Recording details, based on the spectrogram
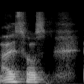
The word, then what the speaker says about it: ISOS: Und die haben so ein ISOS, also International SOS, wird abgekürzt ISOS und wird im Englischen ausgesprochen ISOS. ISOS hat insgesamt, ich meine, 12.000 Mitarbeiter weltweit.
